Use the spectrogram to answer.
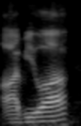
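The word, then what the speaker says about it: Avila: Steve uh it's looks like Aila but it's pronounced Aila and when he got hurt in that Detroit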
